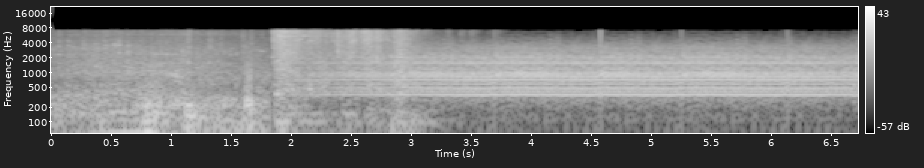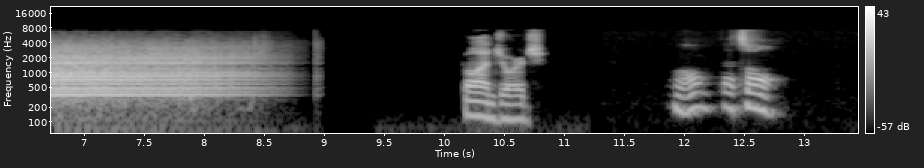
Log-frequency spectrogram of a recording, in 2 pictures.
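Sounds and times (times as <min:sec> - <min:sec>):
truck crashing with heavy booming impacts and shattering: 0:00.0 - 0:03.7
steady blaring roar after a truck crash: 0:00.0 - 0:08.8
speech: 0:10.2 - 0:10.9, 0:11.9 - 0:12.8.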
